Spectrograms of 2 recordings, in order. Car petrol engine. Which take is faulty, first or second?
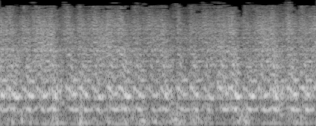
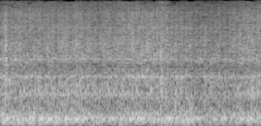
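first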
